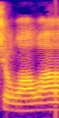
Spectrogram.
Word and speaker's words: Chihuahua: in Mexico is this literally pronounced Chihuahua like the dog yeah yeah okay the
